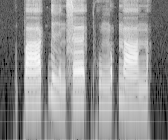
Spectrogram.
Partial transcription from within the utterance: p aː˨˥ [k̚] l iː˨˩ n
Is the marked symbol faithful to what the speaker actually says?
yes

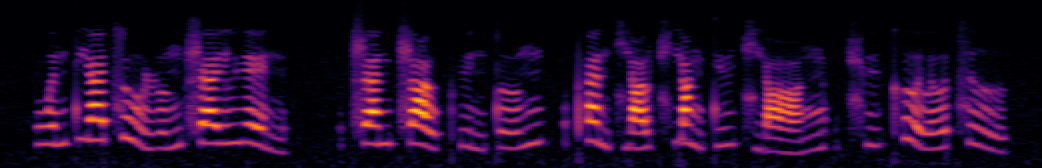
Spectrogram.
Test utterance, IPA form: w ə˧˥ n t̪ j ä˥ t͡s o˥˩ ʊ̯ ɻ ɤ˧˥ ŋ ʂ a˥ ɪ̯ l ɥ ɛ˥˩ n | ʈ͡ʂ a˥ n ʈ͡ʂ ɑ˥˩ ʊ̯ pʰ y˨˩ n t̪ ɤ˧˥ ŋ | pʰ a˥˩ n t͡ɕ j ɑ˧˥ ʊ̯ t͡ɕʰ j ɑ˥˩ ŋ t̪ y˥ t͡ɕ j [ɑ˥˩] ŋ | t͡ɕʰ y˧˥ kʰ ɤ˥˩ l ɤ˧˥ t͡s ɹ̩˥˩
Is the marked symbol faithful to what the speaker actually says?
no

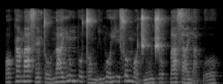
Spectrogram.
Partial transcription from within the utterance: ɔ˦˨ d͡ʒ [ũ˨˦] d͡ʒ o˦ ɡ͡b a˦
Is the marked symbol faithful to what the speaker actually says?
yes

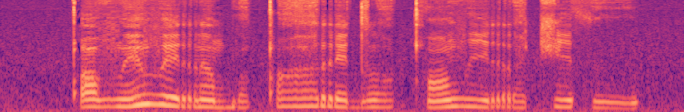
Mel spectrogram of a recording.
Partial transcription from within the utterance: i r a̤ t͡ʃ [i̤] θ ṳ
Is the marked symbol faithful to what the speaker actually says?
no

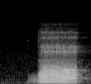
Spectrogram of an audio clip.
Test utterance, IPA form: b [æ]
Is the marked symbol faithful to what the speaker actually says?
yes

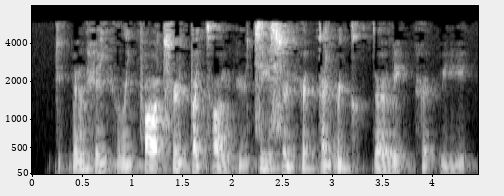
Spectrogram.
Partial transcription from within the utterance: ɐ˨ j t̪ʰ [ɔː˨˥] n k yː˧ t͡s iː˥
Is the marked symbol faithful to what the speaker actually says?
no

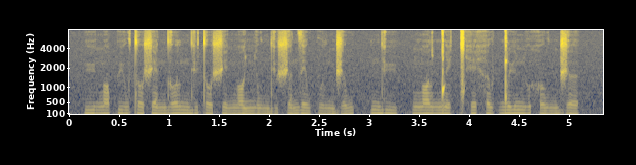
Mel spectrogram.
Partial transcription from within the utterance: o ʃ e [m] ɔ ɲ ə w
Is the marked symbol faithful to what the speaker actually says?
no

